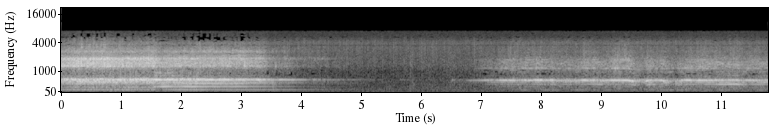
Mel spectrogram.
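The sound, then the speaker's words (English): The whistle of a steam through express train moans in two long, drawn-out blasts at night, a loud mournful chord that fades into a brief lull before wailing again. No one speaks. “That's the long moaning whistle of the through express, wailing through the lonesome night, crying like a lost and anguished soul in the mountains.”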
